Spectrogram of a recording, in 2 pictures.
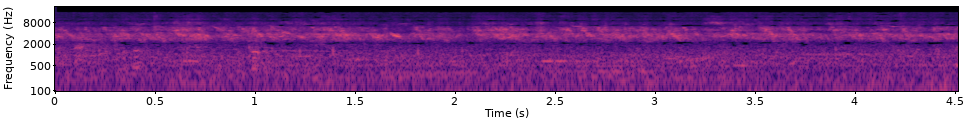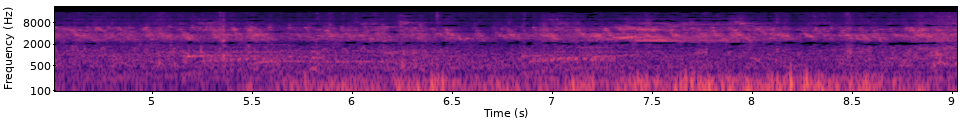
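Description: Birds chirping in the background over a steady outdoor hush. A low rumble swells up about halfway through and stays to the end.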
